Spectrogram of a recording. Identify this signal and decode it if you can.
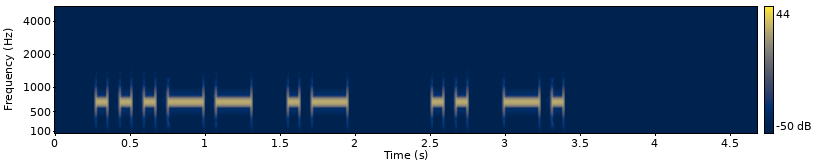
Morse code, heard as a keyed tone, about 15 wpm, 700 Hz. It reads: 3A IN
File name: LARK-FD-2022-Log-in-CW-15wpm-700-Hz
